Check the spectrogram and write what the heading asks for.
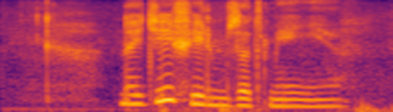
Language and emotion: Russian, neutral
